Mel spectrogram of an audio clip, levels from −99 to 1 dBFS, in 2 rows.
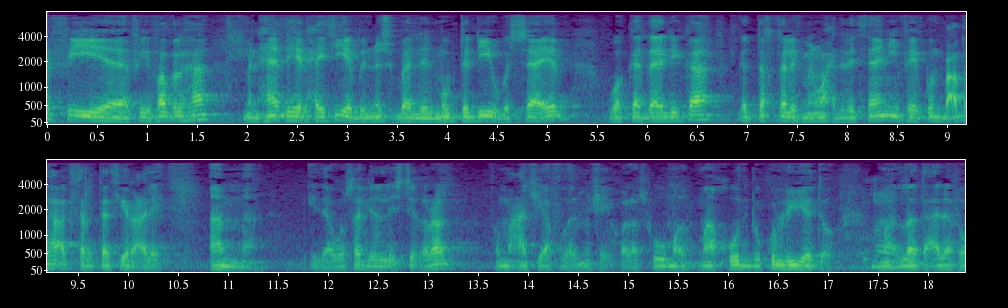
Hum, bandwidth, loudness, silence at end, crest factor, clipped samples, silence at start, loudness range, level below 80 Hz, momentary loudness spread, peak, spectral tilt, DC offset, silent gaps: none; 7.6 kHz; -28 LUFS; 0 s; 20 dB; under 0.1%; 0 s; 6 LU; -54 dBFS; 12 LU; -8 dBFS; -6 dB/octave; under 0.1%; none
